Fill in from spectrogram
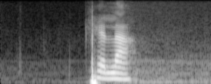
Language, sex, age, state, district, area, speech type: Assamese, female, 30-45, Assam, Sonitpur, rural, read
